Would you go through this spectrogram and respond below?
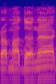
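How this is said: The final vowels are open 'a' sounds. The speaker calls it right. "dibaca Ramadana karena isim ghair munsharif"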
